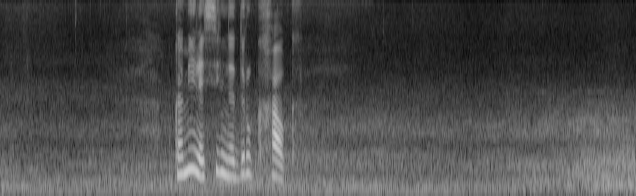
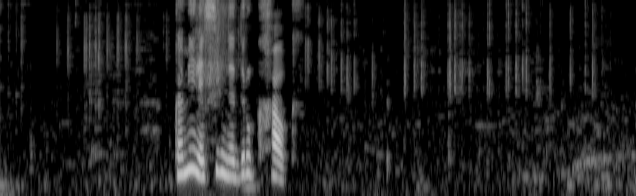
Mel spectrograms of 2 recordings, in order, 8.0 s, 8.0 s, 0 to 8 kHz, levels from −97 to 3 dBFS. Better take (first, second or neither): first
